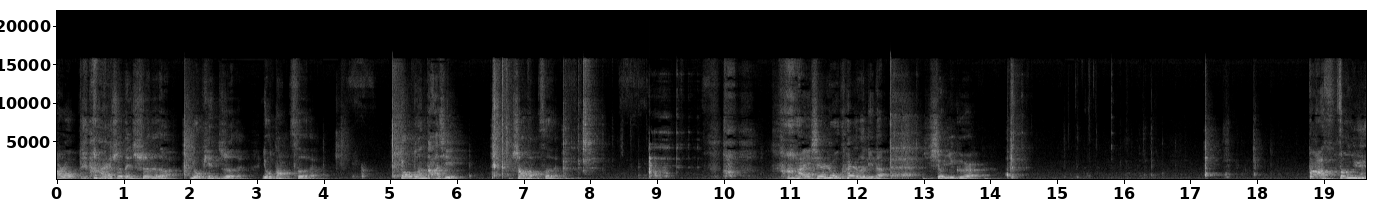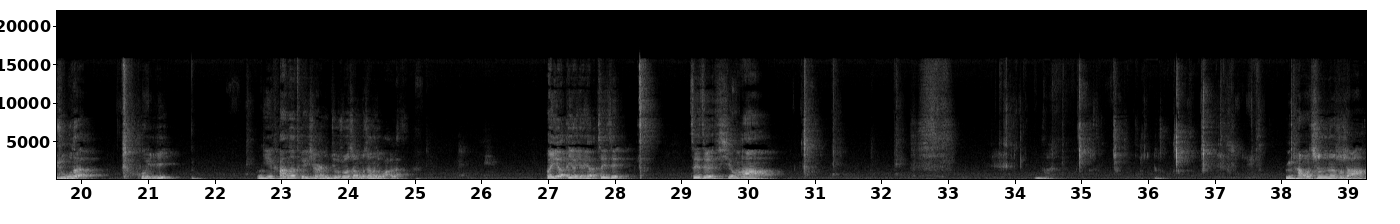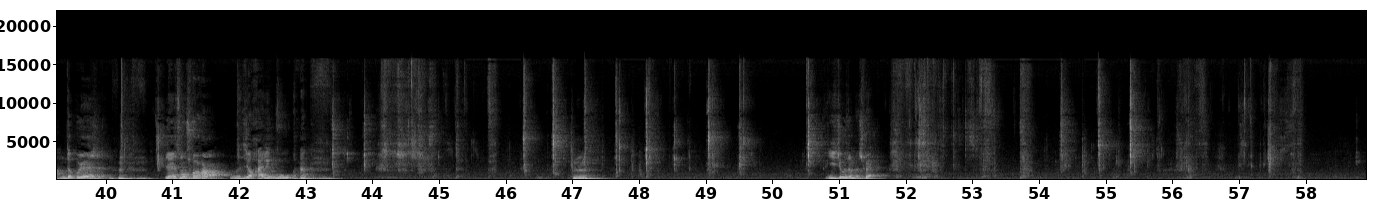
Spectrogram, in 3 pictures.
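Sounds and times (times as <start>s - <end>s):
man chewing: 14.2s - 18.3s, 32.1s - 37.8s, 43.2s - 50.8s, 51.8s - 58.9s
person chewing wet bites: 33.7s - 37.8s, 43.3s - 49.8s.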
